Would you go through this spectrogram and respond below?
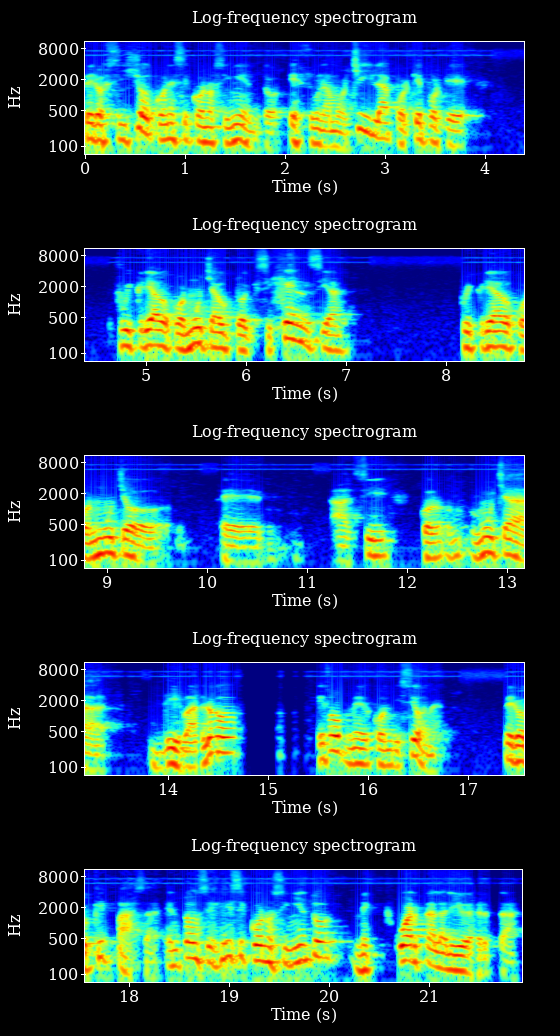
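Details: Adult man speaking Spanish; ordinary speech.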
